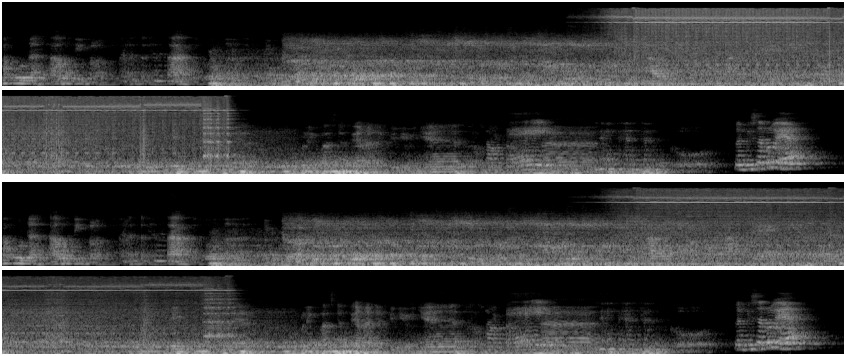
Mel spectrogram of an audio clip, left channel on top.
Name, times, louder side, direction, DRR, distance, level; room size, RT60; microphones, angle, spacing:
voice 1, 0.0-2.5 2.8-6.0 6.4-7.8 9.3-10.2 10.7-10.9 11.4-13.4 13.8-14.7 15.1-15.5, right 1 dB, 50° right, -2 dB, 0.5 m, -36 dB
voice 2, 1.2-1.6 5.6-6.2 8.2-9.1 10.9-11.1 13.3-14.0 14.3-14.9 15.7-16.4, equal, 15° left, -8 dB, 1.2 m, -34 dB
sound 1, 2.1-15.1, equal, 45° left, 0.7 m, -30 dB
sound 2, 2.8-11.4, equal, 5° right, 0.7 m, -35 dB
sound 3, 5.9-10.7, left 4 dB, 75° left, 0.3 m, -26 dB
2.6 x 2.3 x 2.5 m, 0.81 s
head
